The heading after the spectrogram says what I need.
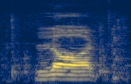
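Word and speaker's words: LOT: जैसे हॉट, लॉट, एच ओ टी, इसे क्या पढ़ेंगे?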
